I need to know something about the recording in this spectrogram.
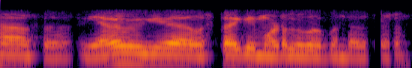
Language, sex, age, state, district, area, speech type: Kannada, male, 30-45, Karnataka, Gadag, urban, conversation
